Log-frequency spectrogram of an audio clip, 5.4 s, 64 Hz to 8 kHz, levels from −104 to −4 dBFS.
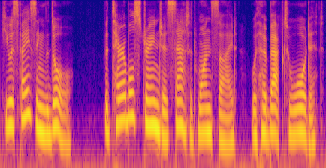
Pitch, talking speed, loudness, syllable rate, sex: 185 Hz, 190 wpm, -17 LUFS, 5.0 syllables/s, female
